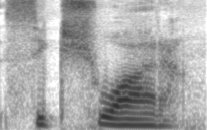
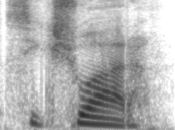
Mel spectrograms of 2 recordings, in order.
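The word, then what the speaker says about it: Sighișoara: del pueblo militarizado de situará situará escríbase totalmente distinto a lo que acabo de pronunciar lo estoy pronunciando fonéticamente pero se escribe sighisoara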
